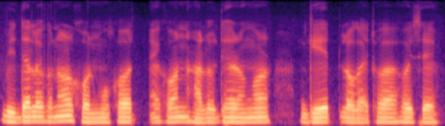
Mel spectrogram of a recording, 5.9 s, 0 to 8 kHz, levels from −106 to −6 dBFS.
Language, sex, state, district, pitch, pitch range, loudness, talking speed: Assamese, male, Assam, Sonitpur, 105 Hz, 105-110 Hz, -17 LUFS, 90 wpm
